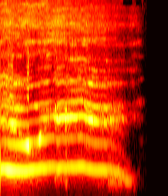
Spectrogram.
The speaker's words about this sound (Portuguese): e vocês estão primeiro escutando só o barulho do vento batendo nas nas, nas árvores, até que vocês escutam um grunhido.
